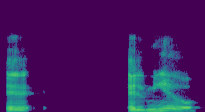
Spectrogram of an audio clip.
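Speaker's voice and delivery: ordinary talk, nothing marked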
